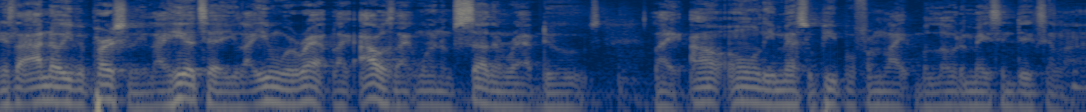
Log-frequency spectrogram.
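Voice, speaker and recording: A man with a very deep, low voice talks at a very fast pace. Audible room echo and noticeable background noise fill the recording. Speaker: hip-hop artist. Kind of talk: casual chat. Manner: animated.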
